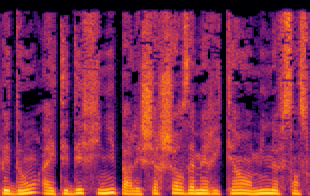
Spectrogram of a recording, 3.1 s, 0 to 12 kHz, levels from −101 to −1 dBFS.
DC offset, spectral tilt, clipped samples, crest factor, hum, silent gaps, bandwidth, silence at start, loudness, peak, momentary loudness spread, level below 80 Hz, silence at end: under 0.1%; -5.5 dB/octave; under 0.1%; 12 dB; none; none; 12 kHz; 0 s; -17 LUFS; -4 dBFS; 4 LU; -64 dBFS; 0 s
